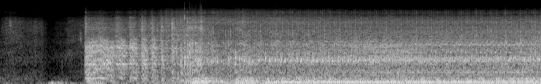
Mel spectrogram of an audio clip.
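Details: Ford 7.3L diesel pickup, mistakenly fueled with gasoline and driven 30 miles, now drained and refilled with about 10 gallons of diesel: short crank, catches and settles into even diesel clatter; normal start.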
